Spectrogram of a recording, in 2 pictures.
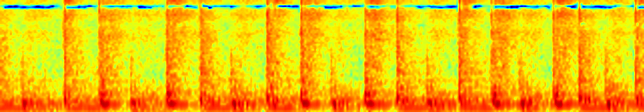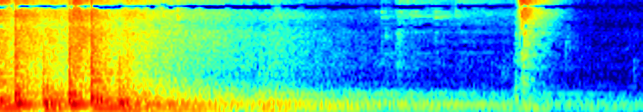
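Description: Drum kit played in a fast, even groove on snare and bass drum, several strokes a second. The playing stops about four seconds in and the drums ring out, with one last single hit just before the end.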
